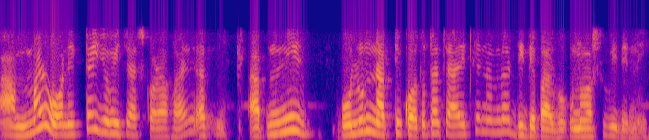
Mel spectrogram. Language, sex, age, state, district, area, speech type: Bengali, female, 30-45, West Bengal, Birbhum, urban, conversation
